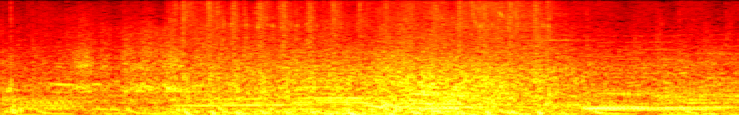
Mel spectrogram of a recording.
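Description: A car roars through a fast film chase scene, its engine loud and continuous with tire noise and bursts of impact or gunfire-like crackle mixed in, no voices present.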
